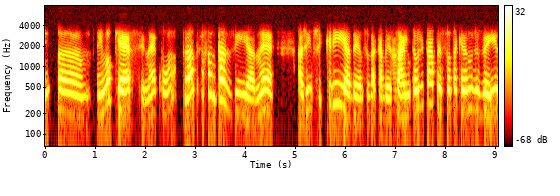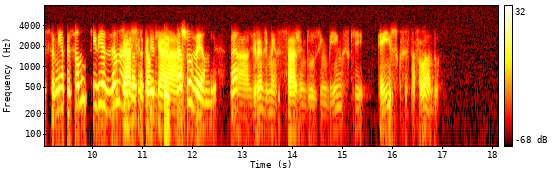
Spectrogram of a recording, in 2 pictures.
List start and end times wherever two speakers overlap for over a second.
10.5-11.8

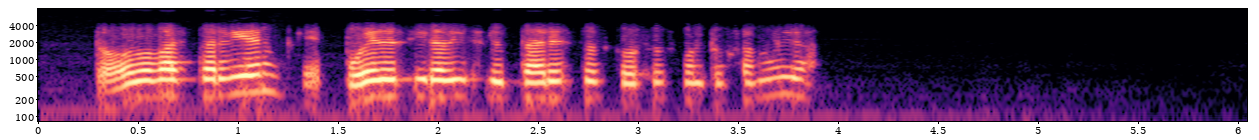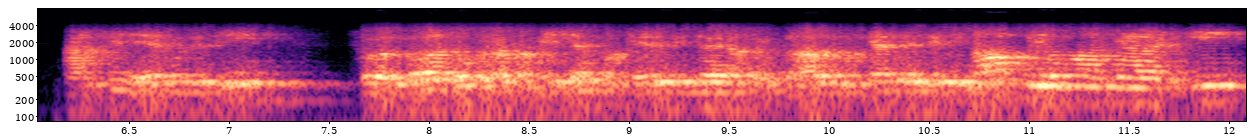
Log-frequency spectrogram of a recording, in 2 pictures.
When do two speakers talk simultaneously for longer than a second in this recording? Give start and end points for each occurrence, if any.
none

